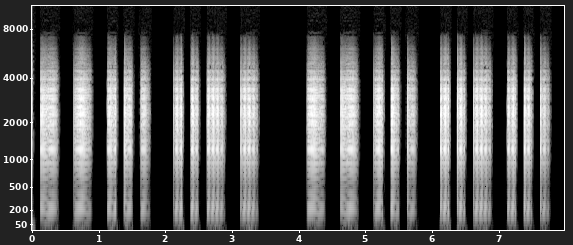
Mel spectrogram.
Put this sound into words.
bass f e dd 120bpm delay-11
bass, club, compressed, dance, distorted, dub-step, effect, electro, electronic, fx, house, loop, rave, synth, techno, trance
